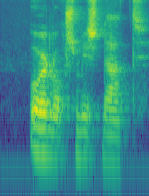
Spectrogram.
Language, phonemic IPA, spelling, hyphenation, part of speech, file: Dutch, /ˈoːr.lɔxsˌmɪs.daːt/, oorlogsmisdaad, oor‧logs‧mis‧daad, noun, Nl-oorlogsmisdaad.ogg
- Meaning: war crime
